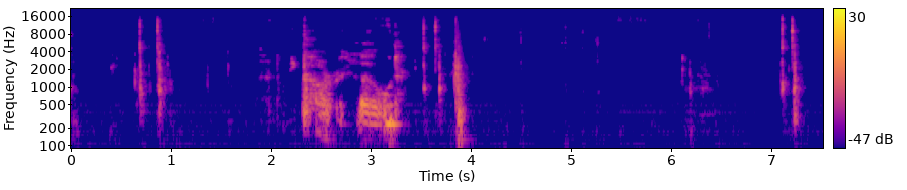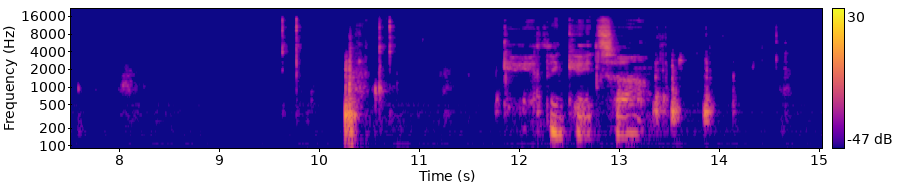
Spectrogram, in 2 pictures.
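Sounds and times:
computer mouse clicks: 0.0s - 1.0s, 3.4s - 4.2s, 7.0s - 7.4s, 9.6s - 10.8s.

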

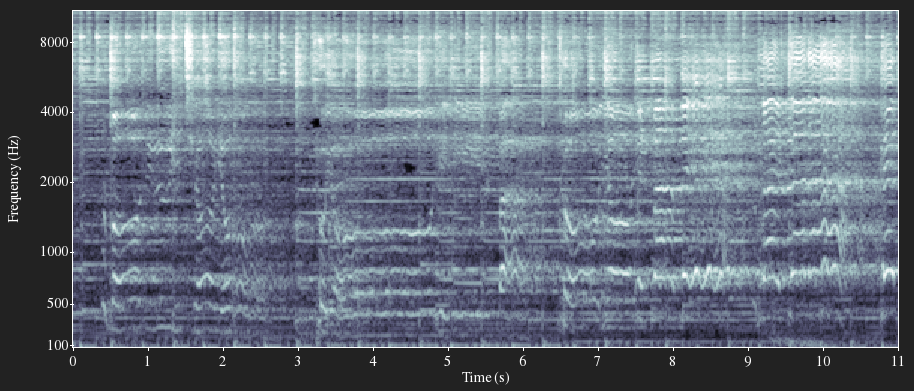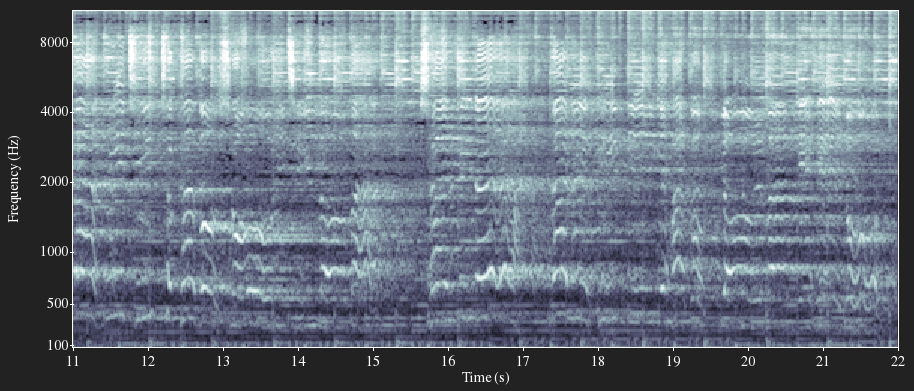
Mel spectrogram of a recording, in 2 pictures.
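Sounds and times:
amplified backing music with beat: 0.0s - 22.0s
woman singing into a microphone: 0.0s - 22.0s.

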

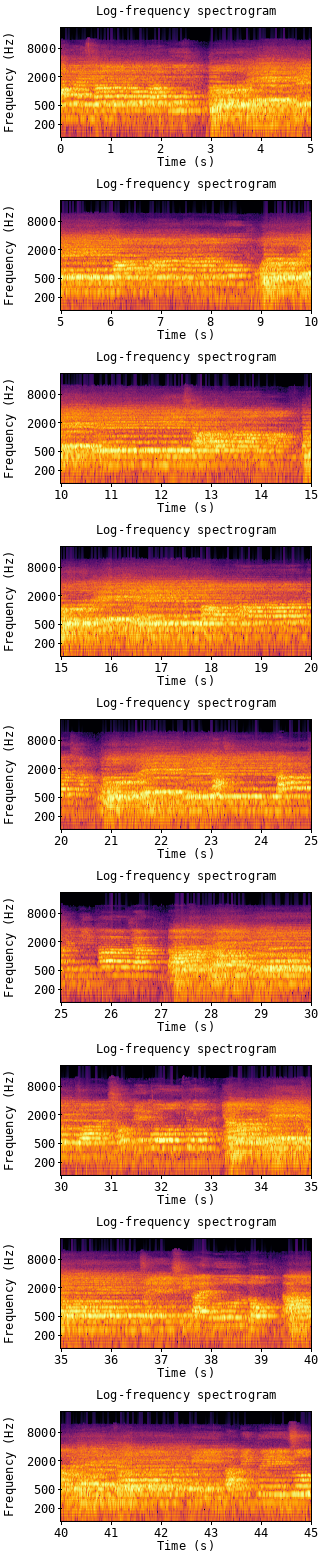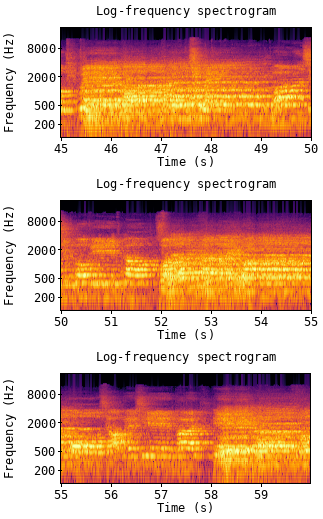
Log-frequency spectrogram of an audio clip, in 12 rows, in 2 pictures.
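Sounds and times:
church choir singing a hymn: 0.0s - 59.9s.

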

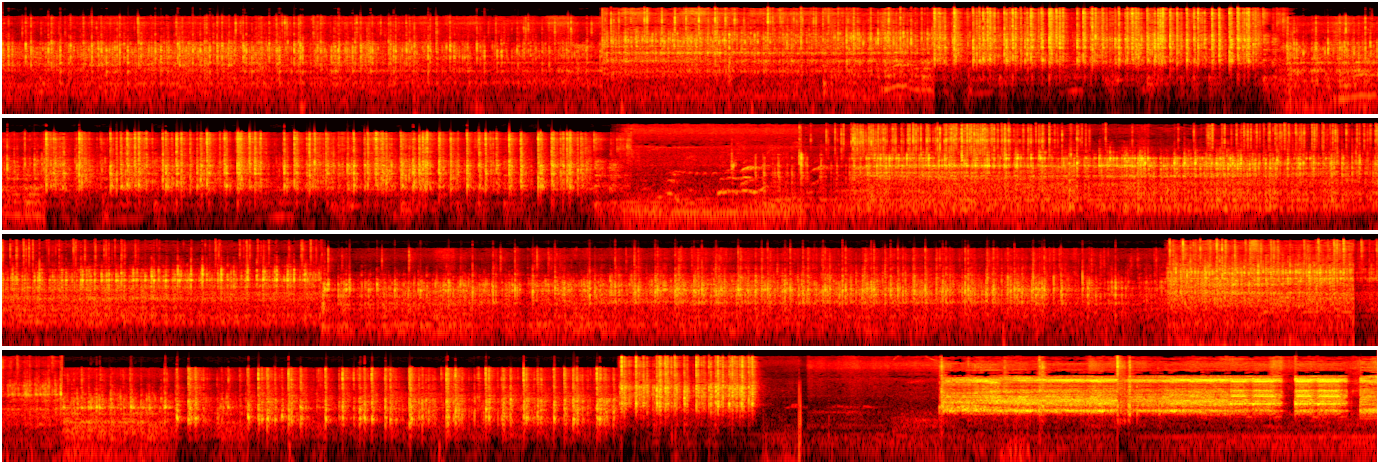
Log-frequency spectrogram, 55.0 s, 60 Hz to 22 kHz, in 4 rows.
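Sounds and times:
marbles rolling on wooden tracks: 0.0s - 49.1s, 50.6s - 55.0s.

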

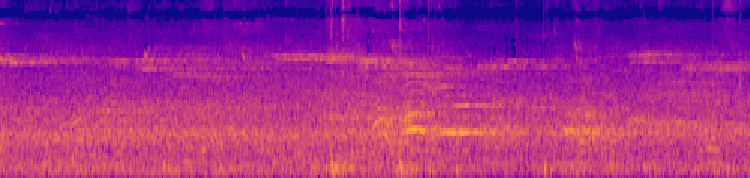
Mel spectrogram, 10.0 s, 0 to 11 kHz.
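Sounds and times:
crowd chatter in large hall: 0.0s - 10.0s
sneaker squeaks on court: 4.1s - 5.8s.

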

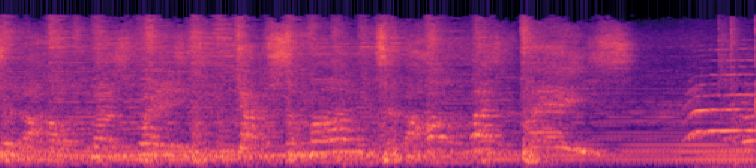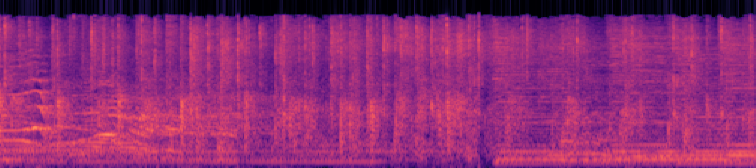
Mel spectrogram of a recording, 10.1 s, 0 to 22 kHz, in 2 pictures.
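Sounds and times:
audience clapping: 4.9s - 10.0s.

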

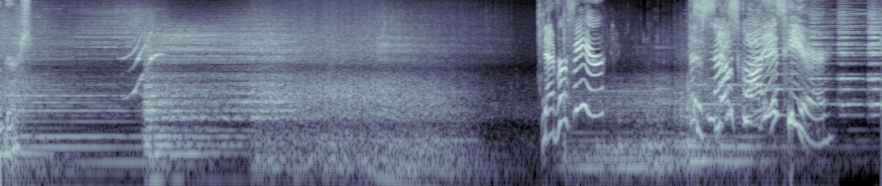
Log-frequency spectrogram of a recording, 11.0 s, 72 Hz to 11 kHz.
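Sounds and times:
rushing noise: 1.6s - 6.6s.

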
